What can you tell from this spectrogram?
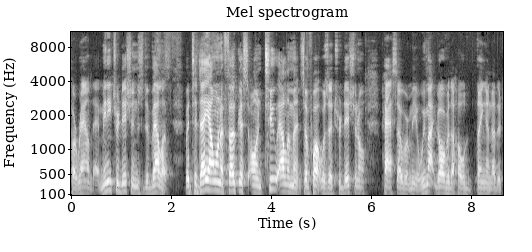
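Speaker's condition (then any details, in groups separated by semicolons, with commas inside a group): No condition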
